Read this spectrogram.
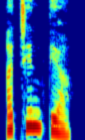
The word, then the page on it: ಅಚಿಂತ್ಯ: acintya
